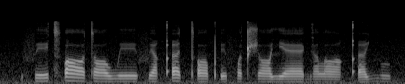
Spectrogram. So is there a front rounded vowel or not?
no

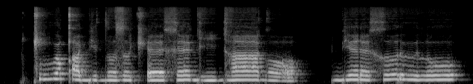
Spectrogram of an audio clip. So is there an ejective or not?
yes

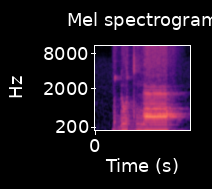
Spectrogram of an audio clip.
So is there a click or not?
no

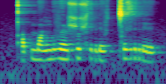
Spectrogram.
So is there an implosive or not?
no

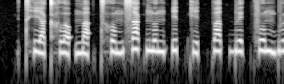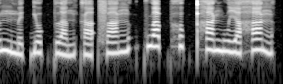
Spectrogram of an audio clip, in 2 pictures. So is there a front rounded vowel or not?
no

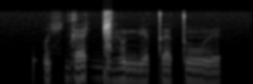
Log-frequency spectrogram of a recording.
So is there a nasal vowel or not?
yes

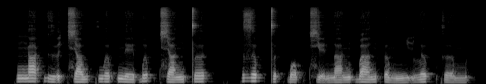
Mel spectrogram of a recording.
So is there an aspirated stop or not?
no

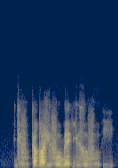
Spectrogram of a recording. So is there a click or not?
no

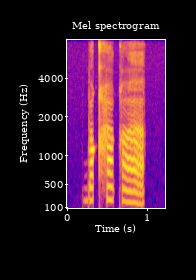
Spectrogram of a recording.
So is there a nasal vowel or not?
yes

